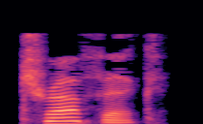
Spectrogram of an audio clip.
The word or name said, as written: traffic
